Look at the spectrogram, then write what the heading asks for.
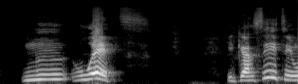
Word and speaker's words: mouette: So you can see anywhere you see the o u plus the i or you can see o u plus a vowel. So it gives us the oui.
